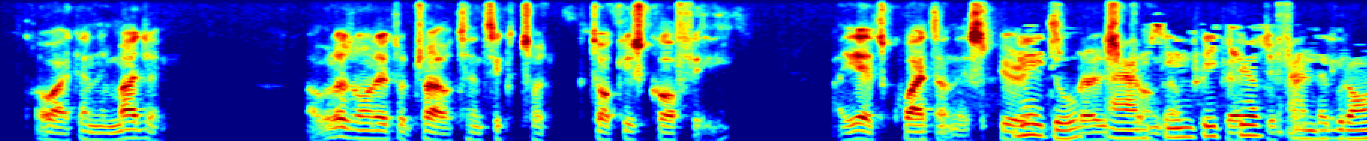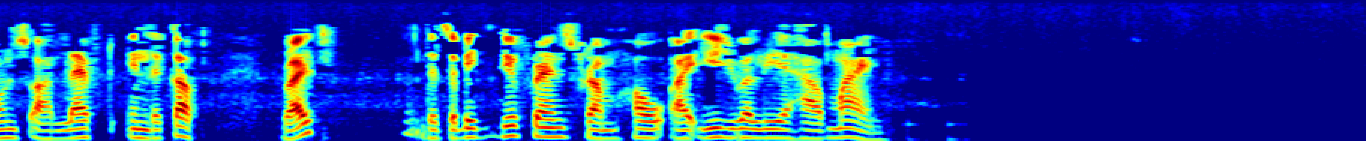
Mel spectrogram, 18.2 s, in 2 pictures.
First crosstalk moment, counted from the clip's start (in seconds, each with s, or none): 6.8 s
